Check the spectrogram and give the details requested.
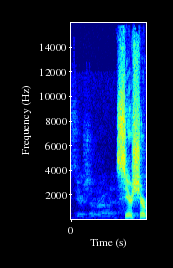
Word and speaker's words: Saoirse: quirky a quirky woman that is played by sheer sheer how do you say it sure sir saoirse ronan almost got it yes and she is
